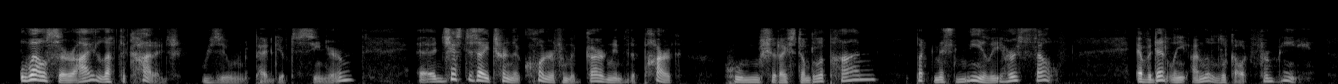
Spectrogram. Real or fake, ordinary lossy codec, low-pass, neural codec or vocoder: fake; MP3, 32 kbps; 5.4 kHz; codec, 16 kHz, 4 kbps, FunCodec, trained on Chinese and English, 50 frames a second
